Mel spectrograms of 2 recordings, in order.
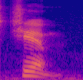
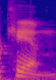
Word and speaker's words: CHIM: And it's it's it's Chim or Kim. Some people say Kim, some people say Chim.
